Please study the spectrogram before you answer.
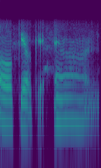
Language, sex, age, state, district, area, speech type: Malayalam, female, 60+, Kerala, Kozhikode, urban, conversation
